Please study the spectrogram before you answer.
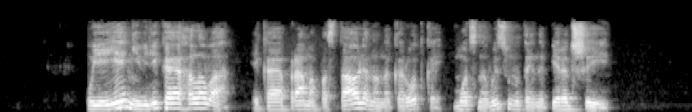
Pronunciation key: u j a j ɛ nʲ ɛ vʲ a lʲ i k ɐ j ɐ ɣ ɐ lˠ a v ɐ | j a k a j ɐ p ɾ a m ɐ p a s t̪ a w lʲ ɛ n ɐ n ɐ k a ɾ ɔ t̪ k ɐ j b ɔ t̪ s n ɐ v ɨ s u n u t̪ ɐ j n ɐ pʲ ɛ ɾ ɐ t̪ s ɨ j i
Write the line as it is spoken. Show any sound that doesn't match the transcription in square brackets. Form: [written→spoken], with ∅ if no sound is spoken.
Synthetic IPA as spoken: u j a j ɛ nʲ ɛ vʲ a lʲ i k ɐ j ɐ ɣ ɐ lˠ a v [ɐ→a] | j a k a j ɐ p ɾ a m ɐ p a s t̪ a w lʲ ɛ n ɐ n ɐ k a ɾ ɔ t̪ k ɐ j [b→m] ɔ t̪ s n ɐ v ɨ s u n u t̪ ɐ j n ɐ pʲ ɛ ɾ ɐ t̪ [s→ʂ] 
